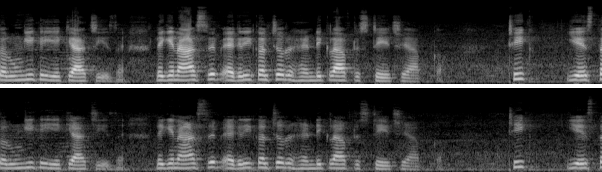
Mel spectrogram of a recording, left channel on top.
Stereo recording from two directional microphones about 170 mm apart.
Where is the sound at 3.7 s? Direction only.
60° left (ahead or behind).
